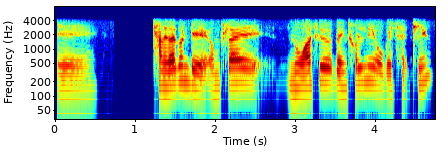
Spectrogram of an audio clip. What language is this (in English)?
Bodo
